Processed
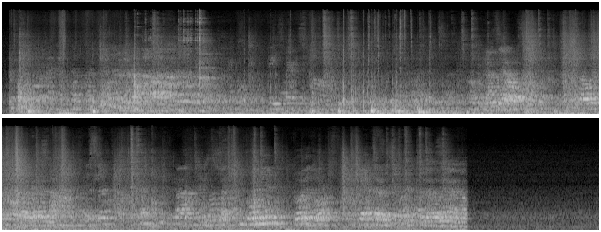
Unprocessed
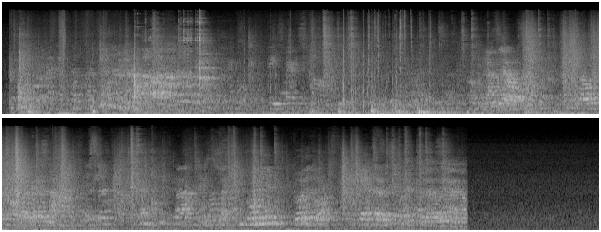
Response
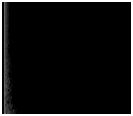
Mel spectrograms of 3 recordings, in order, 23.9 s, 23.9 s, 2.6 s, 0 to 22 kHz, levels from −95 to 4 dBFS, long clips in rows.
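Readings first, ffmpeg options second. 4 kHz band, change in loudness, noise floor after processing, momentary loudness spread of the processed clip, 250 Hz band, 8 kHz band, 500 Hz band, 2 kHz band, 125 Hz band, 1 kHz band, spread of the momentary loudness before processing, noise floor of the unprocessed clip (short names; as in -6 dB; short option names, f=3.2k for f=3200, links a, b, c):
-6.0 dB, +2.0 dB, -51 dBFS, 9 LU, +4.0 dB, -6.0 dB, +5.0 dB, -7.0 dB, +8.0 dB, -0.5 dB, 10 LU, -55 dBFS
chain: -filter_complex "[0:a]equalizer=f=125:t=o:w=1:g=11,equalizer=f=500:t=o:w=1:g=5,equalizer=f=2k:t=o:w=1:g=-10,equalizer=f=4k:t=o:w=1:g=-3,equalizer=f=8k:t=o:w=1:g=-7,asplit=2[a][b];[1:a]atrim=start_sample=2205,asetrate=66150,aresample=44100[c];[b][c]afir=irnorm=-1:irlink=0,volume=9dB[d];[a][d]amix=inputs=2:normalize=0,volume=-6dB"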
